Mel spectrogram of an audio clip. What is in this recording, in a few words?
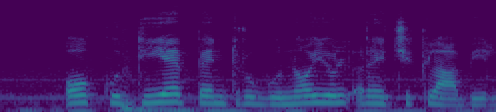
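recycling box, Romanian; household; tuxpaint-stamps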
